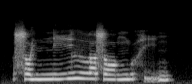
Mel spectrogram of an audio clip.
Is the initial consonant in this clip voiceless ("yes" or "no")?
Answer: yes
